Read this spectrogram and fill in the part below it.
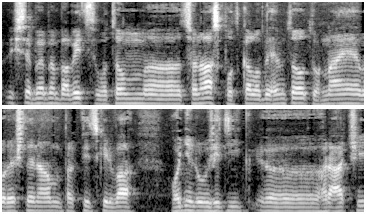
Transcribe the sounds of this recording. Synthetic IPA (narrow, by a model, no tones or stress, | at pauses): ɡdɪʃsɛbudɛmɛbavɪt̪vot̪omt͡so̞naːspot̪kalo̞bjɛɦɛmt̪oɦot̪uɾnajɛodɛʃlɪnaːmpɾak̚t̪ɪt͡skɪdva | ɦod̪ɲɛduːlɛʒɪt̪iː | ɦɾaːt͡ʃɪ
